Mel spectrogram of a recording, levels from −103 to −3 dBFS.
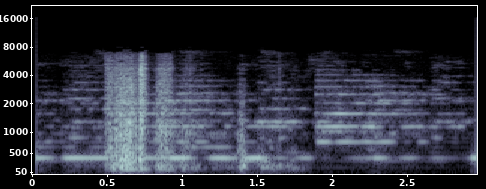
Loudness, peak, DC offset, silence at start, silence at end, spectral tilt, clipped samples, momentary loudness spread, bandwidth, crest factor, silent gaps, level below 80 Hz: -31 LUFS; -6 dBFS; under 0.1%; 0 s; 0 s; -2 dB/octave; under 0.1%; 16 LU; 7.6 kHz; 26 dB; none; -74 dBFS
